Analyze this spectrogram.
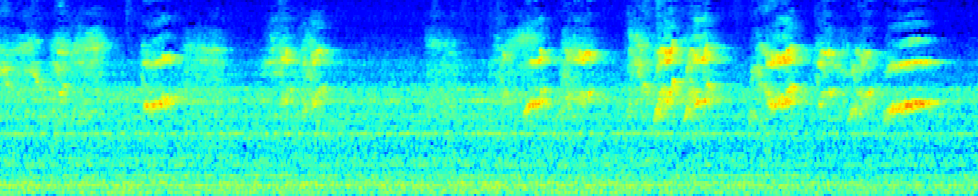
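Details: Pet cockatiels fighting, squabbling with harsh, scratchy squawks and short rising whistles, several every few seconds.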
